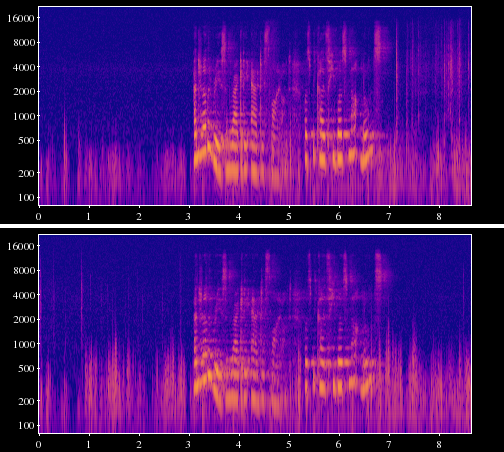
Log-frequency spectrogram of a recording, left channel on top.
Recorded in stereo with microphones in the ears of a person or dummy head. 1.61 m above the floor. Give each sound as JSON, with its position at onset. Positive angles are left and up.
{"t": 3.1, "sound": "a woman speaking", "side_deg": 65, "distance_m": 1.1}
